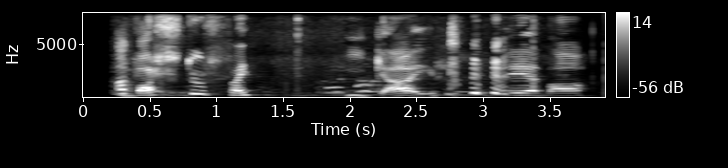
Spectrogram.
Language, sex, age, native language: Icelandic, male, 10, Icelandic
